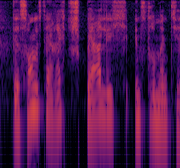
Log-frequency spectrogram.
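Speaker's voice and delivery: ordinary delivery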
